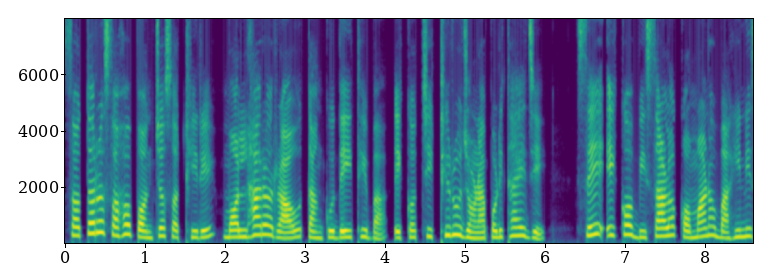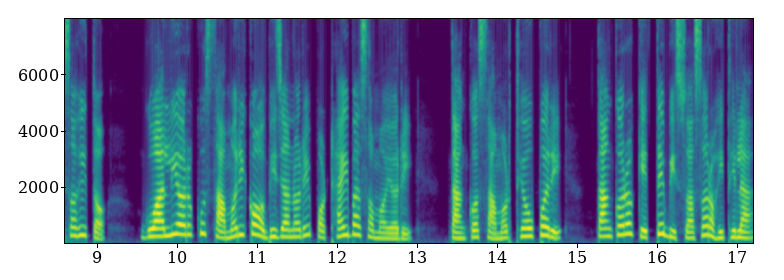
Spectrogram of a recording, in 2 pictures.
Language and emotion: Odia, neutral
